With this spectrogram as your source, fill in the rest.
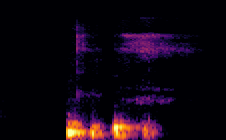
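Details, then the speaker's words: A sleeping dog snoring in the background: a brief, low, fluttering rumble of about four pulses, an ordinary snore. "T Bailey snoozing away if you can hear him in the background that's just him"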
